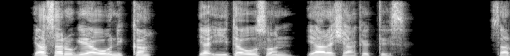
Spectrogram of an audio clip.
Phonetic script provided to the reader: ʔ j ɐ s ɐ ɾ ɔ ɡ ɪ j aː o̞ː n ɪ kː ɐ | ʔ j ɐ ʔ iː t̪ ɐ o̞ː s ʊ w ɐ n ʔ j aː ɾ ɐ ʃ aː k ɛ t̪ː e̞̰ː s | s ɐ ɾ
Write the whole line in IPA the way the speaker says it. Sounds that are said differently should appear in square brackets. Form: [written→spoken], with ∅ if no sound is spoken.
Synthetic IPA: ʔ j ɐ s ɐ ɾ ɔ ɡ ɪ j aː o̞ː n ɪ kː ɐ | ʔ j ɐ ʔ iː t̪ ɐ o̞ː s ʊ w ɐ n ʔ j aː ɾ ɐ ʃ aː k ɛ t̪ː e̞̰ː s | s ɐ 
